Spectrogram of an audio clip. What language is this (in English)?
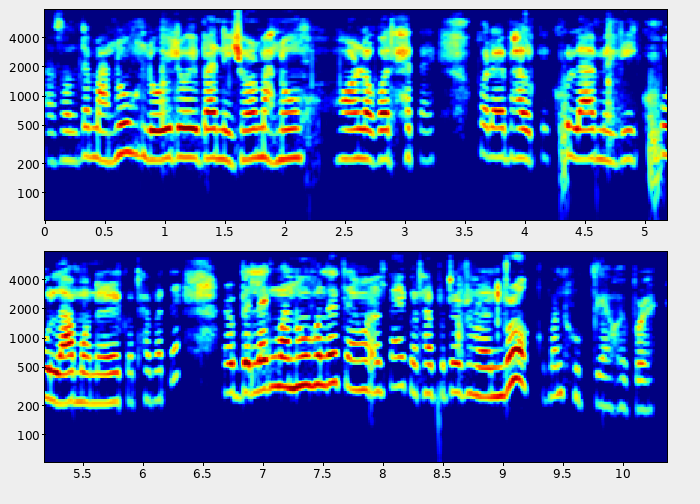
Assamese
